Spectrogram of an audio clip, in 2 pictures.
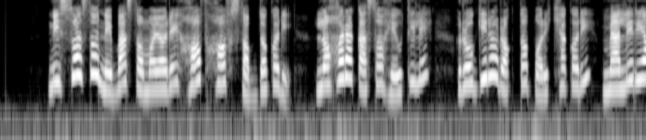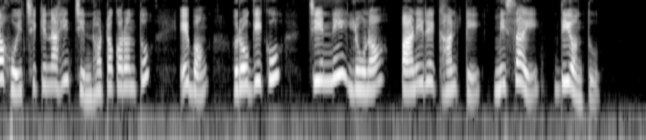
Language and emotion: Odia, neutral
